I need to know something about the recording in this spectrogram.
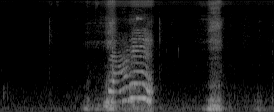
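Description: A young child's drawn-out vocal sound, wavering up and down in pitch for about a second, followed a second later by a short, fainter one.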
